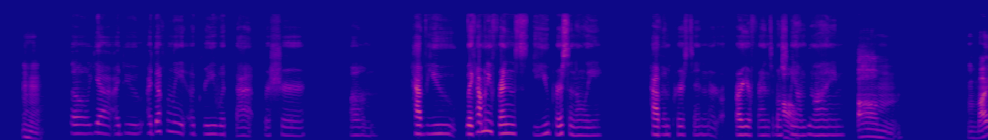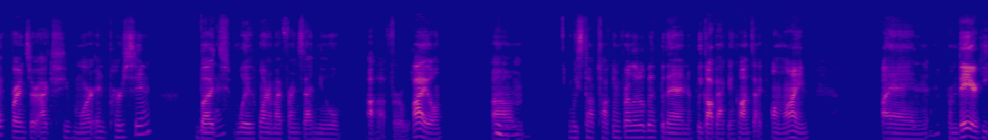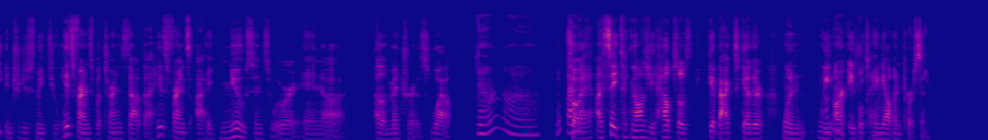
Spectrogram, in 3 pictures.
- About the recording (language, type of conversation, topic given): English, unstructured, How have smartphones changed the way we communicate?
- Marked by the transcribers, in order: other background noise; tapping; "elementary" said as "elementra"; singing: "Oh"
